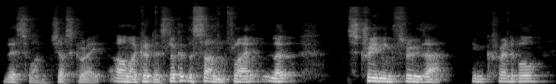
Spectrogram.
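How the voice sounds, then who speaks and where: Presenting a photography course over a live stream, a Scottish-born coach talks at a moderate pace with eager, chatty enthusiasm, wandering a bit and restarting sentences as he corrects himself. His mellow voice is of ordinary pitch, with clear echo from the room.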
